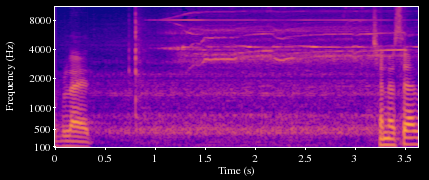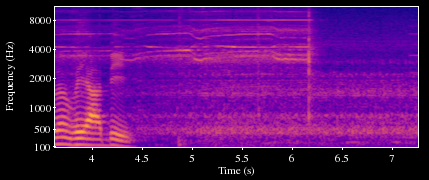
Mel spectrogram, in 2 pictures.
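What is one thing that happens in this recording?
A small electric motor whines steadily, then stops.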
